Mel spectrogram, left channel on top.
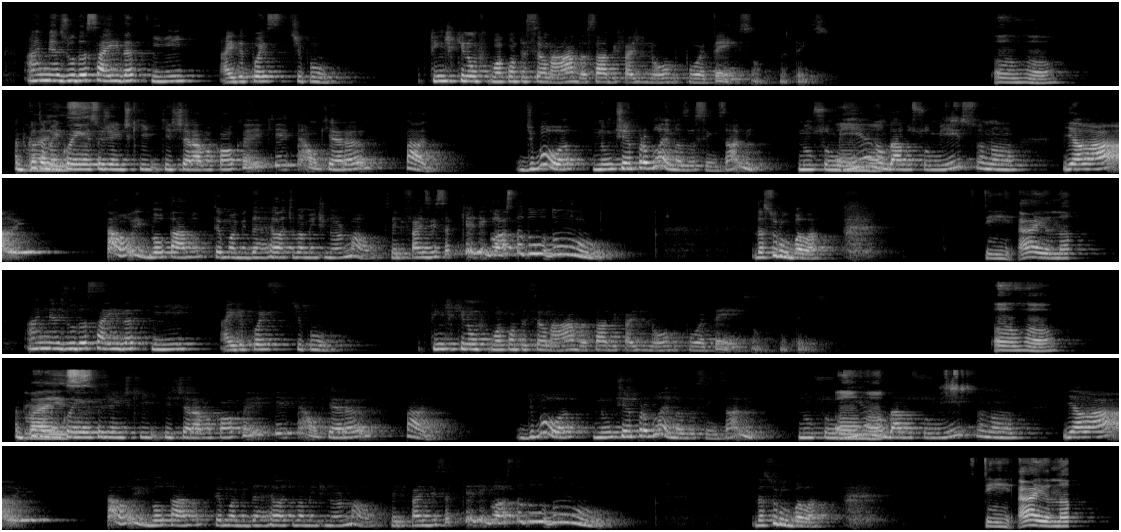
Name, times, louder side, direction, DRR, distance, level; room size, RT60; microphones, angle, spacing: voice 1, 0.2-1.9 2.2-3.3 4.3-8.1 11.3-14.9 15.2-15.5 16.3-18.8 19.1-21.4 21.8-22.7 23.4-28.4 29.9-31.1, left 3 dB, 70° left, 2.7 m, -25 dB
voice 2, 9.9-10.6 11.4-11.9 19.5-20.0 20.7-20.9 32.2-33.0, right 5 dB, 45° right, 0.8 m, -24 dB
20.0 x 19.0 x 7.2 m
head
